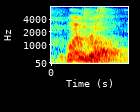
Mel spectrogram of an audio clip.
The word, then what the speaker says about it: Mont Blanc: And so the spelling of blank is Mont Blanc is BLONCK, whereas it is pronounced as Blanc. Mont Blanc. Yeah. It's a typical French pronunciation.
